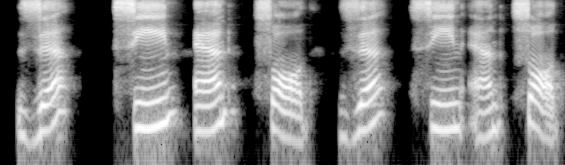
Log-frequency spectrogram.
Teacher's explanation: So for the first one, al-safir, there's a whistling sound, and the letters are z, sin, and sad.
